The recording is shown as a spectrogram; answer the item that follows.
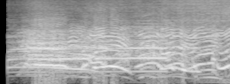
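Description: Several men's voices talking over one another on a boat, loud and unclear.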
